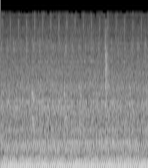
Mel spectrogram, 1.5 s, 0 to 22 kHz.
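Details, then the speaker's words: Chevrolet Corvette C4 engine at idle after hard driving: heavy low rumble with a rapid, terrible knock tied to engine speed from inside the engine, not a pulley; won't hold idle, no visible oil leak; serious internal knock. "Andy I need you it's knocking like terribly and it doesn't want to idle anymore"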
